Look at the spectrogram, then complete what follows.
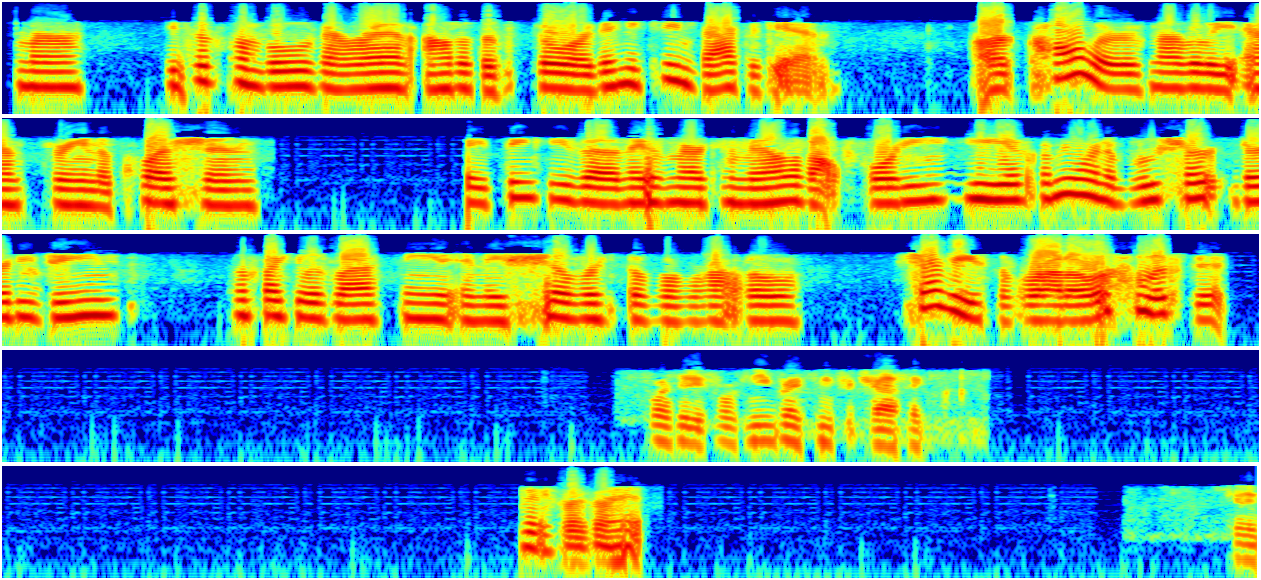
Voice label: South Scottsdale Sheriff, scanner audio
